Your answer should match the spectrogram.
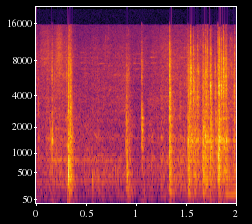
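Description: A folding camping chair with a metal frame being unfolded by hand, its frame giving several sharp clicks and clacks as it opens out and settles into place.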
